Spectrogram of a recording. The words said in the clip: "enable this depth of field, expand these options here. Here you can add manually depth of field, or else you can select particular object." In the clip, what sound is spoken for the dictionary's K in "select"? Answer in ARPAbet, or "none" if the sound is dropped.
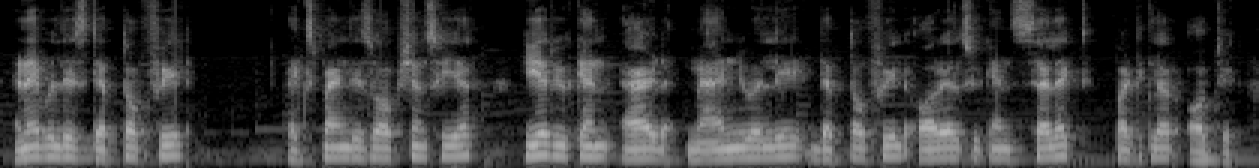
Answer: K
